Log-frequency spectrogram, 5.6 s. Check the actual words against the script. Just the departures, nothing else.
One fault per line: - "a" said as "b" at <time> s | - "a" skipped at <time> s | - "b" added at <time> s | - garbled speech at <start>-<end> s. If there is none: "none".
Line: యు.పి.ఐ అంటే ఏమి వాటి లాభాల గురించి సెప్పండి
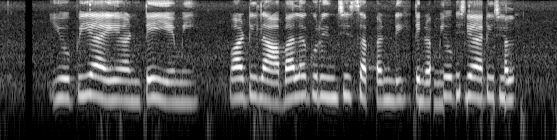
- garbled speech at 4.1-5.2 s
